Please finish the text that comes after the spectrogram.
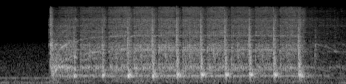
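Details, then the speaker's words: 2009 Ford Mondeo 1.8 TDCi 125 hp diesel, no start: cranks with sharp uneven knocks and a ringing clank on each, never catching; starter engaging, previously misdiagnosed as electrical/PCM fault, engine mechanical problem. "right did that sound good no it didn't now the crank the starter motor is definitely engaging"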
